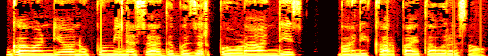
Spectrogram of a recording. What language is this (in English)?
Pashto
